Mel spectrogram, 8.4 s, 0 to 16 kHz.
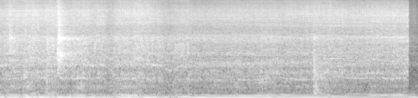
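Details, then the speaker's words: Porsche 944 S2 first run in over a year after clutch bleed and fan water temperature sensor change: steady even engine rumble with no knocks or stumbles; runs very well despite weak battery. "The car, although a little rough around the edges, was running incredibly well."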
